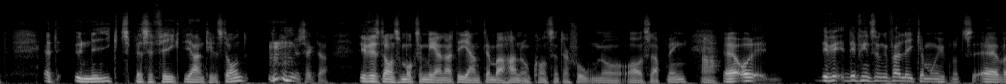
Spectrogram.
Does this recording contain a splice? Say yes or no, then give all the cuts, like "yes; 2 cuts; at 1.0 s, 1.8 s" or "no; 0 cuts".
no; 0 cuts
